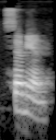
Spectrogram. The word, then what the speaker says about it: Simeon: In Hebrew, is Shimon. Shimon is in Hebrew. Yeah. In English, is Simeon. Simeon.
